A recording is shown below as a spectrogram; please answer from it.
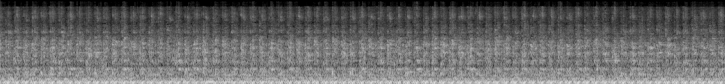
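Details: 1999 Formula 232 boat with an inboard V8 replacement motor at idle: a lumpy, uneven thumping misfire, found to be a 496 cam in the motor requiring a different firing order.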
